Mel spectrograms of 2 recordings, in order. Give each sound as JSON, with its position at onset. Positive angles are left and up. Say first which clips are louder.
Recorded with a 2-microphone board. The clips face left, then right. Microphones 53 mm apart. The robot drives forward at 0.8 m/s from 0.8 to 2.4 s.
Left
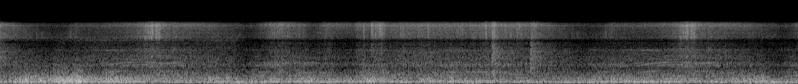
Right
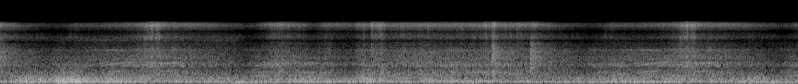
{"t": 0.0, "sound": "a lawn mower", "louder": "right 1 dB", "side_deg": -25}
